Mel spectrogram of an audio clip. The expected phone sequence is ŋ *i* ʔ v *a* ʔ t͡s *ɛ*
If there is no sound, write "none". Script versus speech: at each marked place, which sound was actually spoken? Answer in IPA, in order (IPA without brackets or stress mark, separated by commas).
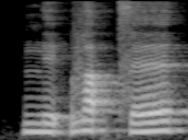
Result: e, a, ɛ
